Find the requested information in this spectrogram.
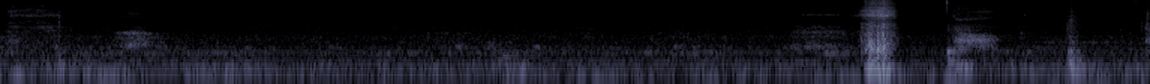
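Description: Quiet breathing and a soft catch, then a loud wet sneeze followed by a second sneeze and a sniff, in a quiet room.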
